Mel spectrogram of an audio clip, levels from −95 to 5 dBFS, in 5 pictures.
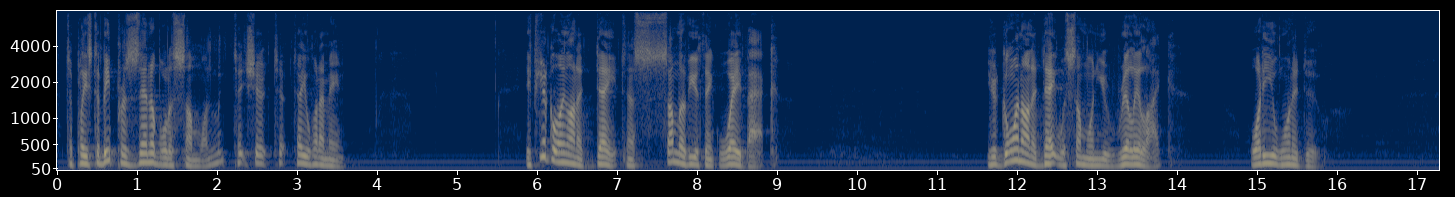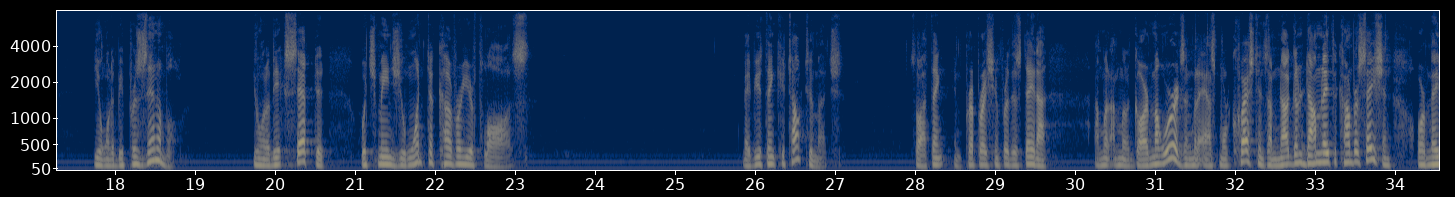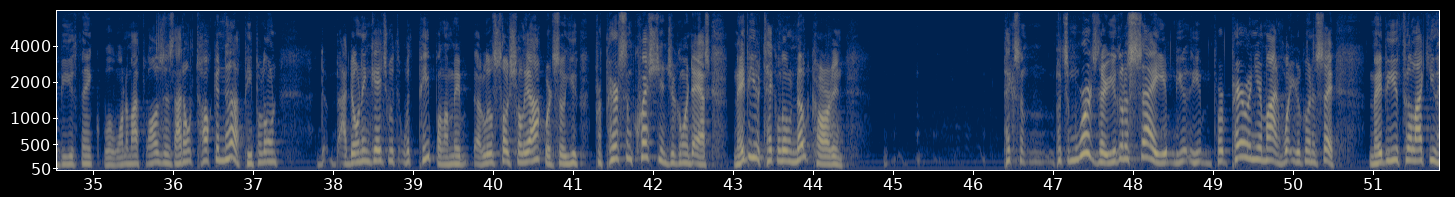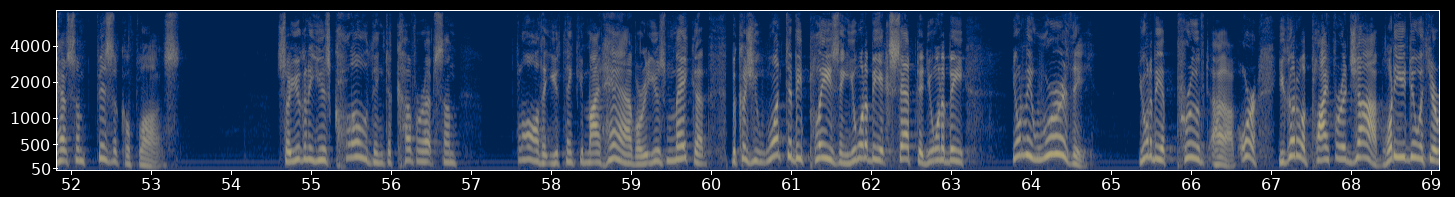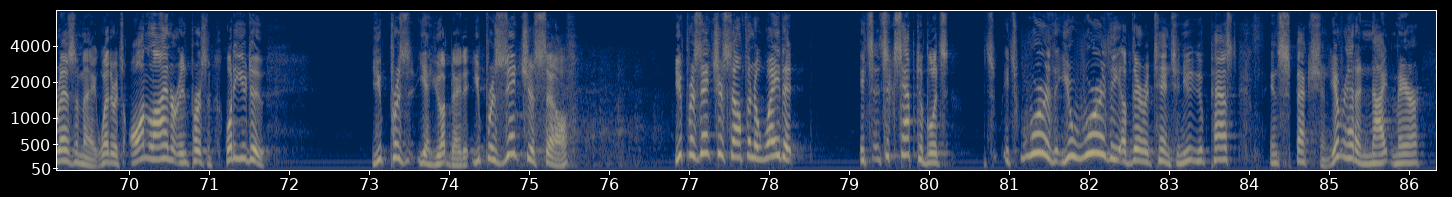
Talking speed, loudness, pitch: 190 wpm, -35 LUFS, 155 Hz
